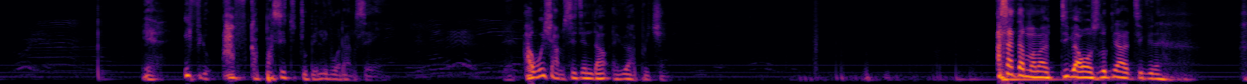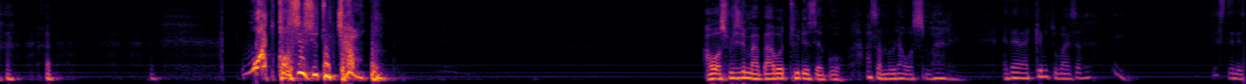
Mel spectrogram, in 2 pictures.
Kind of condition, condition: setting, live audience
